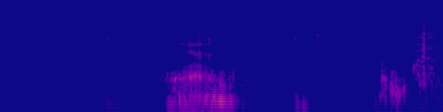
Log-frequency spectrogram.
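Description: A few faint laptop clicks from the presenter's computer, with a short burst of a voice about two seconds in and another brief sound just before the end.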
